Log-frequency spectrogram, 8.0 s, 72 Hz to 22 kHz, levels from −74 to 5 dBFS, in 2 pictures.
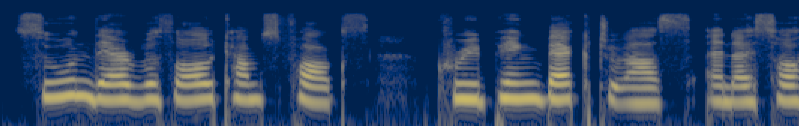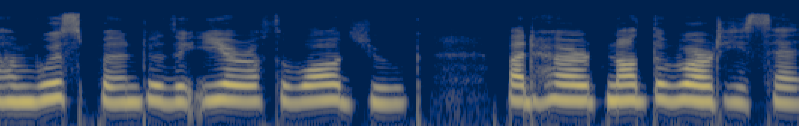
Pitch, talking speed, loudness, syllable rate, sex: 230 Hz, 205 wpm, -21 LUFS, 4.8 syllables/s, female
